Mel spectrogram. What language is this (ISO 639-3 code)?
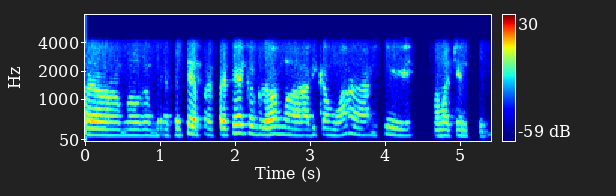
san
